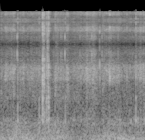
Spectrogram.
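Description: Wind buffeting the microphone of a bike-mounted camera over the rumble of mountain-bike tyres rolling fast down a dirt trail, with a sharp rattle about a third of the way in.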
